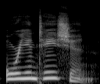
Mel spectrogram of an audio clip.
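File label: "orientation", English word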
